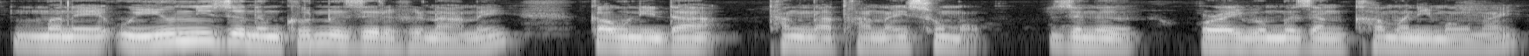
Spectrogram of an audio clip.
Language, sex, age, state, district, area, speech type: Bodo, male, 45-60, Assam, Udalguri, urban, spontaneous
